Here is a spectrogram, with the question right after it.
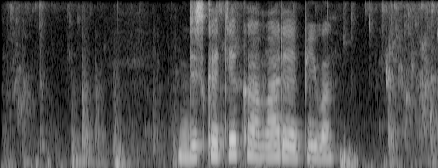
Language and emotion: Russian, neutral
